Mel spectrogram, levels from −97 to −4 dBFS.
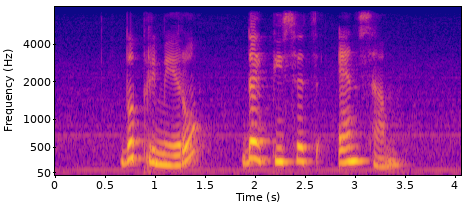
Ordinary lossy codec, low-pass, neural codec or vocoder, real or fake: AAC, 48 kbps; 7.2 kHz; none; real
